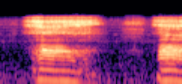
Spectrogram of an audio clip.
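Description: One deep, growling vocal sound about a second long, much lower-pitched than a baby's voice, followed by a faint short sound near the end.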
